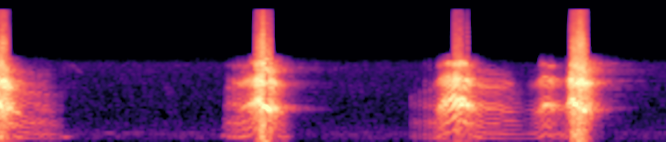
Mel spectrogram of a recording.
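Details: Cici the dog barks four times: harsh, noisy barks with long gaps after the first two, then the last pair close together in quick succession. No other sounds are present.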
